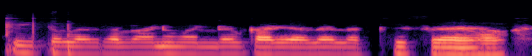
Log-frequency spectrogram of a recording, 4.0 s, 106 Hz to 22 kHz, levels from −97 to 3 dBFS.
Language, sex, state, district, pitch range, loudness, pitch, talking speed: Magahi, male, Bihar, Lakhisarai, 125-130 Hz, -24 LUFS, 130 Hz, 120 wpm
